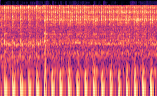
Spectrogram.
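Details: Yamaha New Jupiter Z / Vega ZR engine: an even, steady single-cylinder beat at about nine pulses a second, with no knock or rattle standing out, a normal idle.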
